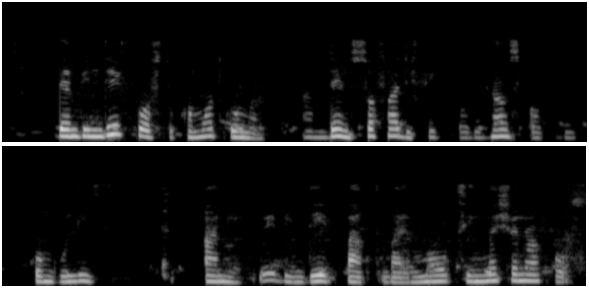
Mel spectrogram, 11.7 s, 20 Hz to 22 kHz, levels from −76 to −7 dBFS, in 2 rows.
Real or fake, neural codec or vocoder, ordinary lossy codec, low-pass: real; none; none; 7.2 kHz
